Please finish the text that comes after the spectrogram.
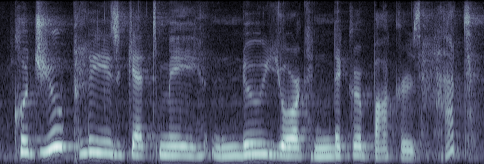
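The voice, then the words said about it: Heavy French accent, broken English. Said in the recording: “in broken English with a very heavy French accent”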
